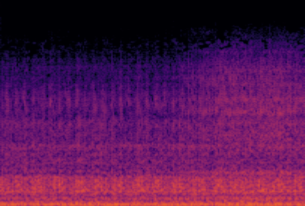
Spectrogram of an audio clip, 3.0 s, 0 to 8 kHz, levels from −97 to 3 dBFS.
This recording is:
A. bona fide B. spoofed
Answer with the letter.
B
